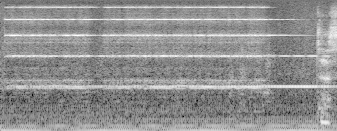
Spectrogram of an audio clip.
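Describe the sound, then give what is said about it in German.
A doorbell rings with someone at the door, a faint, steady, high-pitched electric ring held almost unbroken for several seconds before cutting off with a short burst of noise. “Das ist kein Wecker. Da ist einer an der Tür.”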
